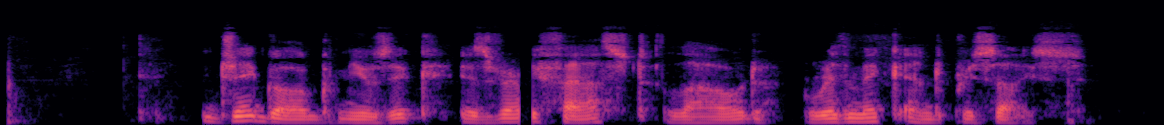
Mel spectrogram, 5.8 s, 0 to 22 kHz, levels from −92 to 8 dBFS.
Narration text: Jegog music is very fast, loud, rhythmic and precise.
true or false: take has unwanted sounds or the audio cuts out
true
